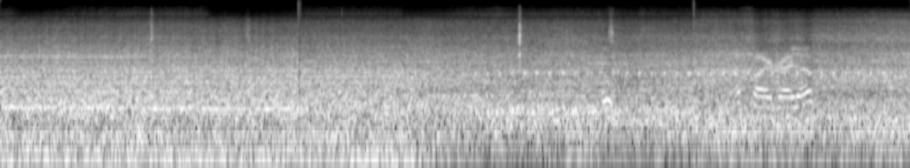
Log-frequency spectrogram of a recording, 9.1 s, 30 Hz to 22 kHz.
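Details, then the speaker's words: 2002 Chevy Blazer 4.3L V6 Vortec, first start after sitting about 5 months, following transmission shift solenoid replacement and a refill with Dexron. Smooth, even idle with no misses or knocks. "I mean, that runs pretty dang good. These engines are awesome."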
